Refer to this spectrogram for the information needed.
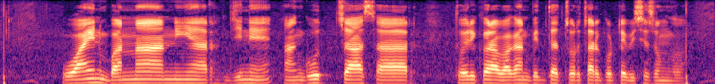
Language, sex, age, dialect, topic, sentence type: Bengali, male, 60-100, Western, agriculture, statement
